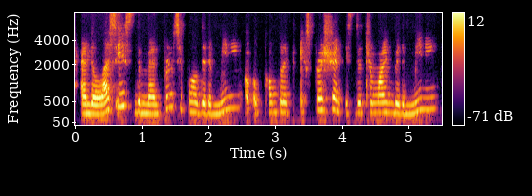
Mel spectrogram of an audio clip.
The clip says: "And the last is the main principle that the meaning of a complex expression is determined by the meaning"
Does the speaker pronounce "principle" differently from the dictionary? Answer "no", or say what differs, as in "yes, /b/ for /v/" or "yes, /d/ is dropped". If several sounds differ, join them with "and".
no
